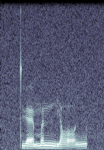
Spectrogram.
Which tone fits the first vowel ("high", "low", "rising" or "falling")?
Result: low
